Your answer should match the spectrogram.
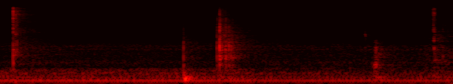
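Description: Four short, faint plastic clicks as the protective cap is pulled off a syringe's needle and the syringe is handled.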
